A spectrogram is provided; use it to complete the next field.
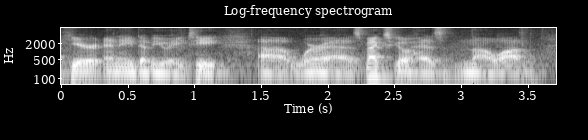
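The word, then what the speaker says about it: Nahuatl: Uh, so nawat here, n a w a t. Uh, whereas Mexico has nawat, which is n a hu a t-l, but they're pronounced almost identically.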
